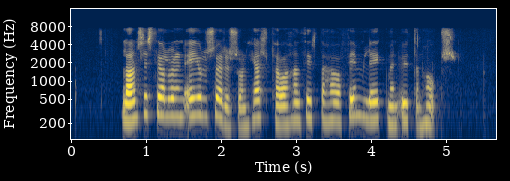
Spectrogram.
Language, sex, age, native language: Icelandic, female, 50-59, Icelandic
